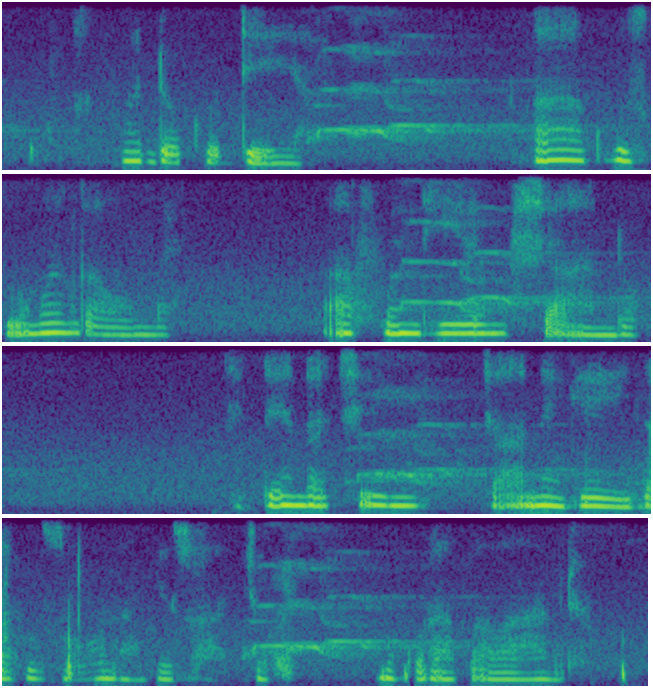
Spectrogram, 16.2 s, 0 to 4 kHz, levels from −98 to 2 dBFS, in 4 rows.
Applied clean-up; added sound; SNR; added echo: none; Bird vocalization, bird call, bird song; 19 dB; none.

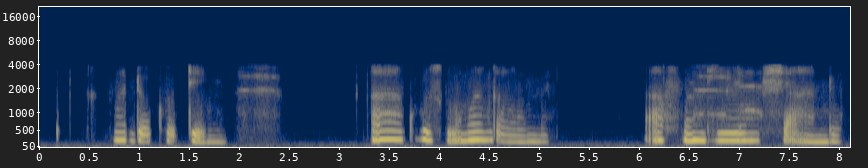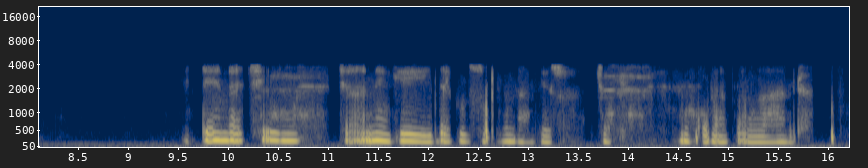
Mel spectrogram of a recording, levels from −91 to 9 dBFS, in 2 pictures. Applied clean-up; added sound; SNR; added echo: neural diffusion model UNIVERSE++.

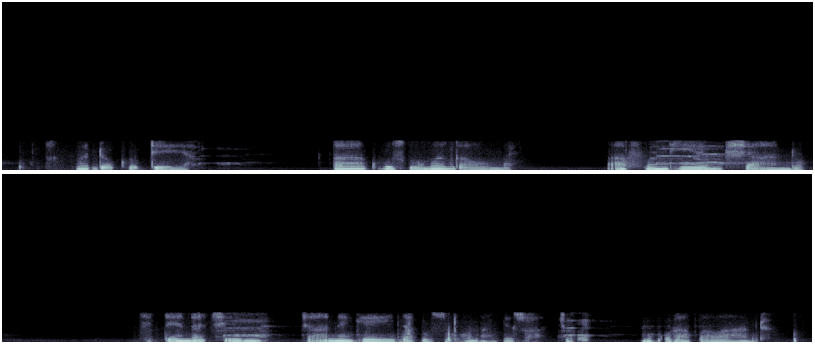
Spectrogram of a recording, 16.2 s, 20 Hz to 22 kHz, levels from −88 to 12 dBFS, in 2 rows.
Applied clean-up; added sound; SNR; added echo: neural mask model RNNoise.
